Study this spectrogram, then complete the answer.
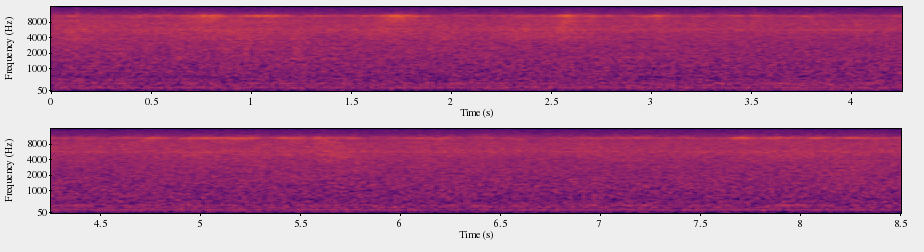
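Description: An airliner arriving from Denver at Minneapolis–St. Paul airport gives a steady, distant jet rumble and whine that holds evenly throughout, with no voices.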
